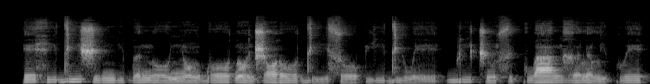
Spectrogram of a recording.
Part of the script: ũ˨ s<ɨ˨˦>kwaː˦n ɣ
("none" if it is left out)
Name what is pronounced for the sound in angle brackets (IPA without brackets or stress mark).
ɨ˨˦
